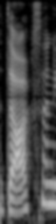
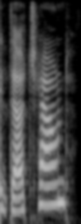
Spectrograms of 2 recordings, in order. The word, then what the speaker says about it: dachshund: That's a dachshund? You don't say Dutch hound? – No. Just you.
